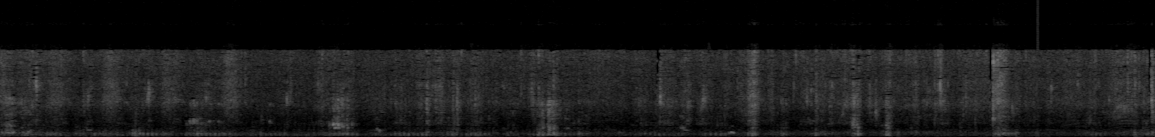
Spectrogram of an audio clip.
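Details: Female cheetah at an endangered species centre grooming and nursing her four one-week-old cubs; a soft, steady low purring runs beneath faint rustling and shuffling from the cubs as they settle to feed.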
